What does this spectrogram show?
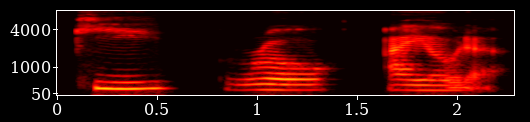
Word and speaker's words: Chi Rho Iota: In Greek, you would pronounce it chi rho iota.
